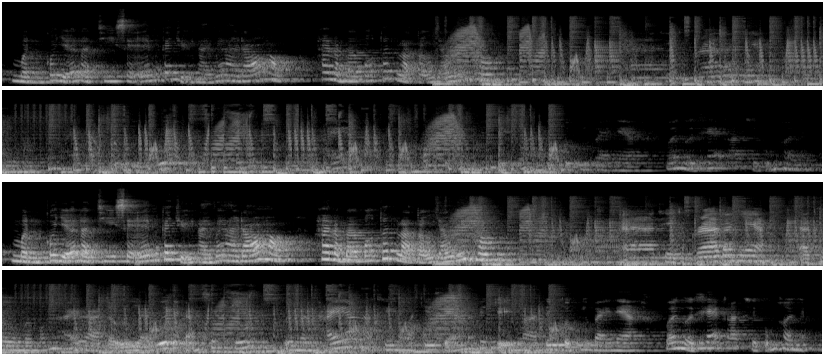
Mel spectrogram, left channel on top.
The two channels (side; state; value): left; quieter; 6.9 dB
